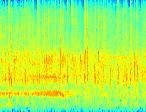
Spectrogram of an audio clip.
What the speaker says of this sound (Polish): więc brawa na Olafa!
